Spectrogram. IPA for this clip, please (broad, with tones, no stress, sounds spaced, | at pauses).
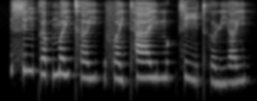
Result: s ɪ˥ ŋ k ɐ˧ p̚ m ɐ˥ j kʰ ɐ˧ j | f ɐ˨˩ j t̪ʰ aː˨ j m ʊ˨ k̚ s iː˨˩ t̪ʰ ɵ˨˩ ɥ j ɐ˨˧ j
